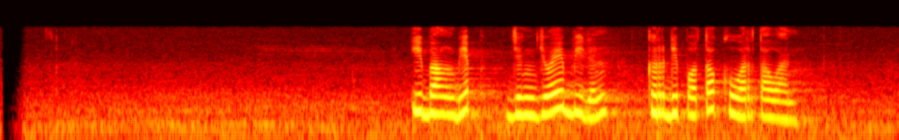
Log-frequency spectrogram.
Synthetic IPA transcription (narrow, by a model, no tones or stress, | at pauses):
ʔibaŋbɪp̚d͡ʒɨŋd͡ʒoɛbidənkɨrdipɔt̪ɔkuwart̪awan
